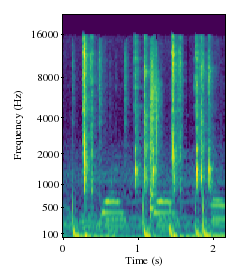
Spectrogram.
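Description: Computer keyboard keystrokes while code is copied and pasted, over background music with a deep, falling bass thump and sustained chords.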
